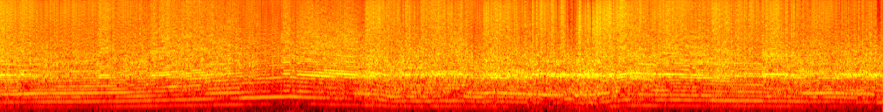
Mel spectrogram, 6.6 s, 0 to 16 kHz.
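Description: Rieju RS2 Matrix Pro motorcycle engine heard on board while riding: the revs climb to a peak about two seconds in, drop back, dip again past the middle, then pick up and hold, with a steady high whine underneath.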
